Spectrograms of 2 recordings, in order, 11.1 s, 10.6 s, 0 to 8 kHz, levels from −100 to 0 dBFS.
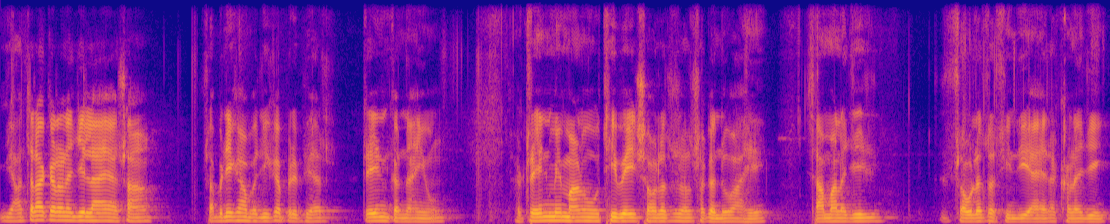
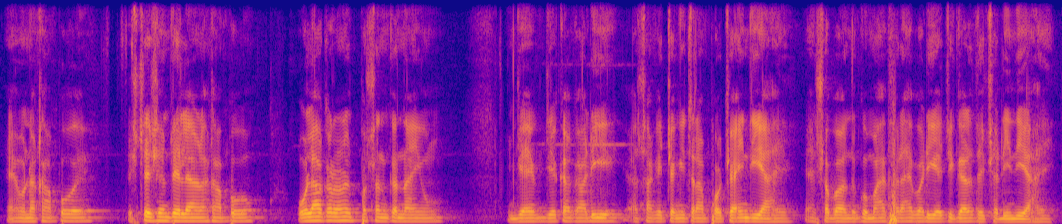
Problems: none marked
